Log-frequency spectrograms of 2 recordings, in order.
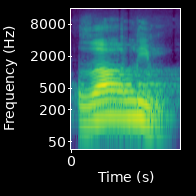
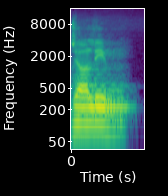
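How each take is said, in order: First: It is said with the standard zo sound. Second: It is said the way Bogor speakers say it. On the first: The speaker calls it right. "Yang benar kan huruf zo" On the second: The speaker calls it wrong. "Kalau orang Bogor, orang Jakarta jolim"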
